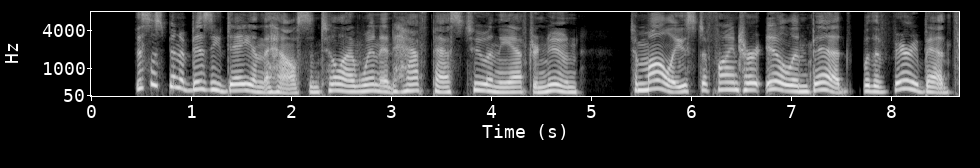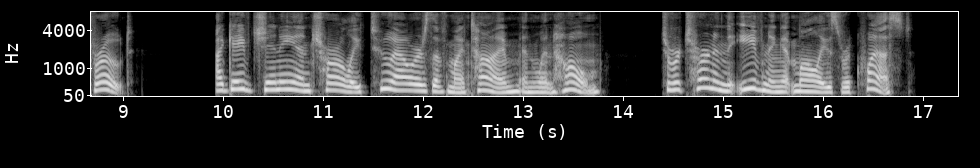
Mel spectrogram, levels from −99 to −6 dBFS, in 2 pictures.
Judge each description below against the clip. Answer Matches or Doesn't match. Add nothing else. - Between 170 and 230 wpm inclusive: Matches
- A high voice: Matches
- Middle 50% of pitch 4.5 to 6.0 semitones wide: Matches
